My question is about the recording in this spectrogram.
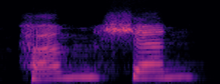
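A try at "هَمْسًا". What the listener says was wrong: Hamsan, sin kecil. Saya suka S.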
